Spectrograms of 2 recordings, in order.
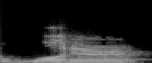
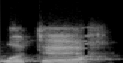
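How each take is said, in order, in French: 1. Le R se prononce comme un R anglais. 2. Le R se prononce comme un R français. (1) "Mais le R en anglais, il est un peu plus, il est roulé en fait. Donc, ce sera" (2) "En français, le R, il est prononcé d'une manière particulière, mais qu'on ne doit pas transposer en anglais. Donc, on ne va pas dire"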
